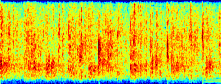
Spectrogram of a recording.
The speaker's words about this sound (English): So let's applaud the Lord again as we pick up the tithes and the offering.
